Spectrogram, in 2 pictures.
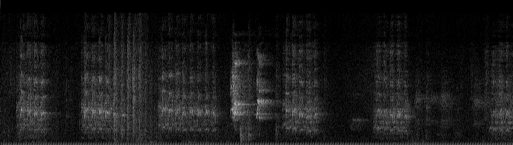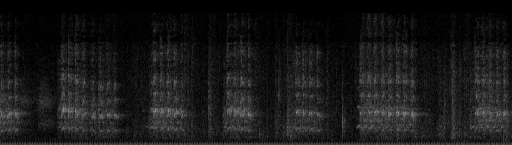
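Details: Young, brightly coloured parakeets keep up fairly regular chirping at about four notes a second while playing, with a loud continuous low hum beneath.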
